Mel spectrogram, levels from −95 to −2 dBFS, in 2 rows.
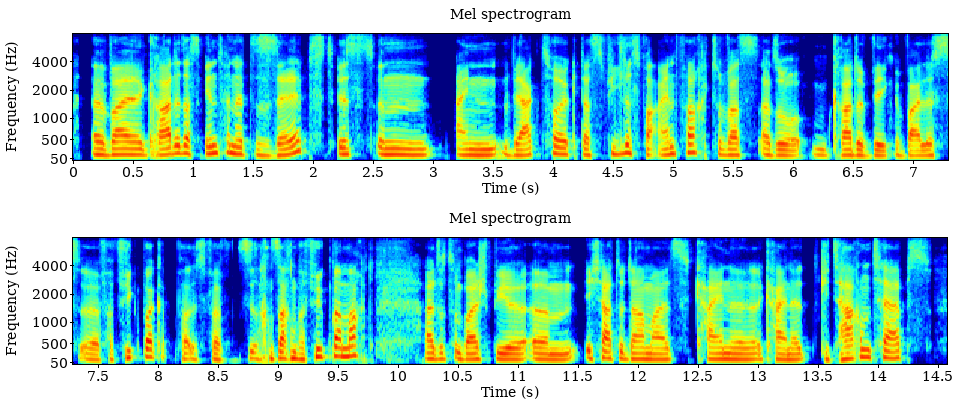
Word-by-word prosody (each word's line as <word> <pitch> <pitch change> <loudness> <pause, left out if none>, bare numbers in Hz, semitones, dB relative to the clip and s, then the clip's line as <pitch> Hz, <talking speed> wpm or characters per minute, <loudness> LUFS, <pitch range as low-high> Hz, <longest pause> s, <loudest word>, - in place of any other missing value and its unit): Äh, 145 -2 +2
weil 145 -1 +4
gerade 150 +6 +2
das 175 -3 0
Internet 175 -1 +1
selbst 135 - -1
ist 155 -1 -3
in 145 -2 +1
ein 135 0 +1
Werkzeug, 150 +4 0
das 140 -1 -3
vieles 170 +2 -1
vereinfacht, 160 +1 -1
was 140 0 -1
also, 130 -3 -1 0.2
gerade 135 -4 +1
wegen, 125 0 -2
weil 125 0 +1
es, 130 - -5
äh, 125 -2 -1
verfügbark 165 +6 -1
weil 140 - -2
es 120 - -11
ver 130 -3 -1
Sach 145 +8 -5
Sachen 155 +1 +3
verfügbar 190 +9 +3
macht. 215 +2 +2 0.4
Also, 140 -1 +1
zum 140 +1 -3
Beispiel, 130 -1 +2
ähm, 130 -1 +1
ich 165 -1 -3
hatte 155 -1 +3
damals 135 -2 0
keine 135 -1 +1
keine 130 0 0
Gitarren 145 +6 +1
Tabs, 165 -2 -1
140 Hz, 160 wpm, -21 LUFS, 130-155 Hz, 0.4 s, weil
